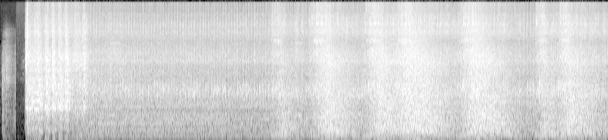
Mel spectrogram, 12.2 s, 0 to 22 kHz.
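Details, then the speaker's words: Toyota 1HZ diesel, started just after replacing and tensioning the aircon belt and tightening the pulley; cranks, catches and settles into a lumpy idle with a couple of blips, and no belt squeal at start or idle. "So, hopefully it doesn't squeak. Let's start it up."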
